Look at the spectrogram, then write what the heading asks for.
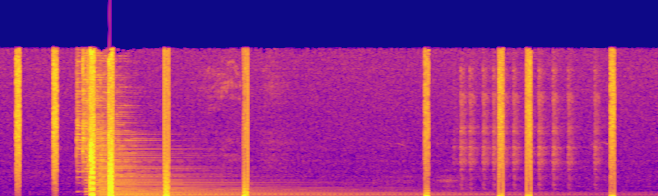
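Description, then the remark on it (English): A harsh, distorted electric guitar chord, played with a distortion output kicked in, rings out over a steady low amplifier hum, punctuated by loud, sharp crackling pops at irregular intervals. “Well, let's move ahead, take off that amplifier, and kick in a distortion output.”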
